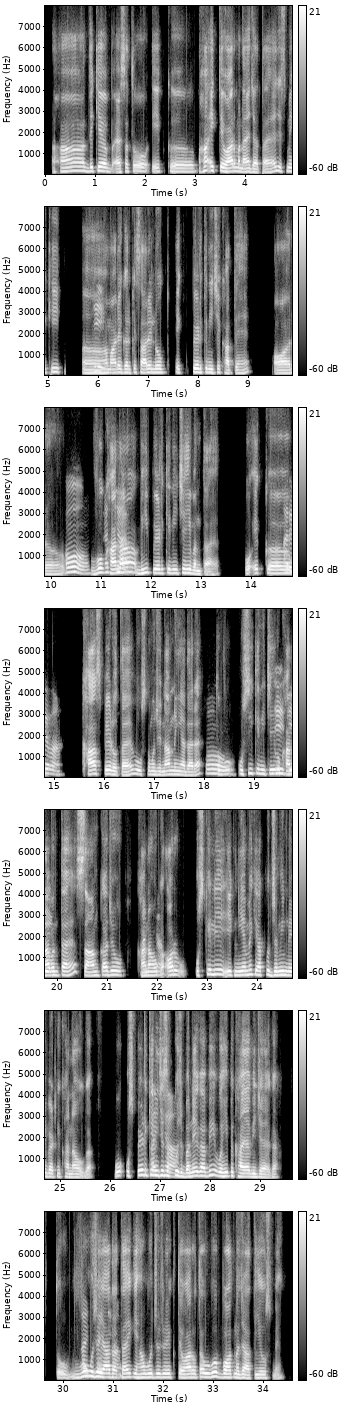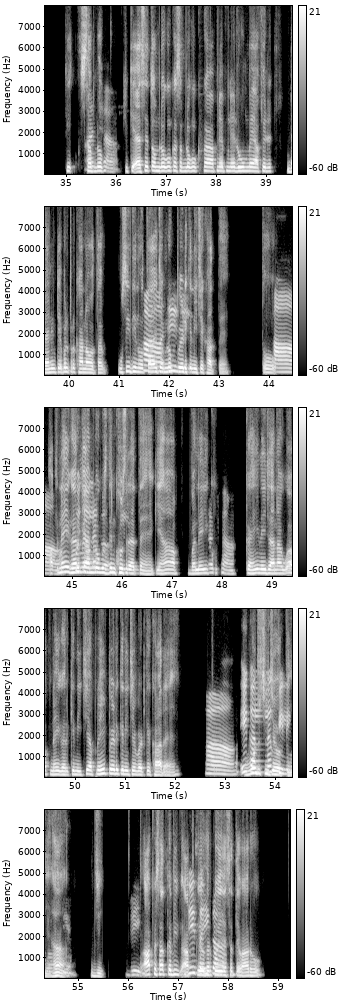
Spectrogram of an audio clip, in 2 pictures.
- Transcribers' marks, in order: distorted speech; other background noise; tapping; in English: "रूम"; in English: "डाइनिंग टेबल"; in English: "फीलिंग"; in English: "फीलिंग"
- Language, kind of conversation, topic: Hindi, unstructured, क्या आपको लगता है कि साथ में खाना बनाना परिवार को जोड़ता है?
- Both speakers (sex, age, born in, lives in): male, 18-19, India, India; male, 20-24, India, India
